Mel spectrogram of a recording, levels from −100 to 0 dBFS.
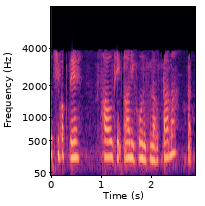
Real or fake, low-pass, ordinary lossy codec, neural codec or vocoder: real; 7.2 kHz; AAC, 16 kbps; none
